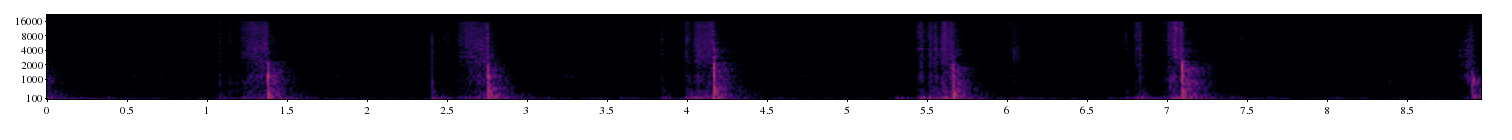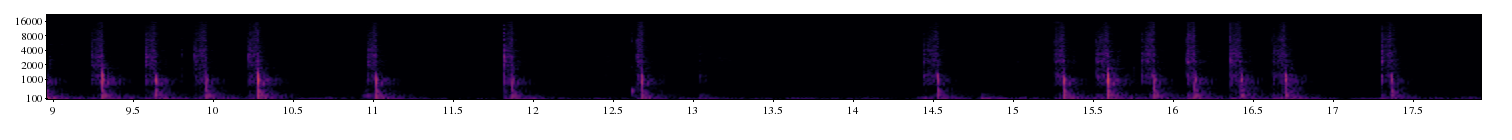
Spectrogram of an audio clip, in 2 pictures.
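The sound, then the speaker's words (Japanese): A kitchen knife chops crisply on a cutting board: a few slow, heavier strikes first, then quick, steady runs of rhythmic tapping. No voices. “確かに包丁の音って聞いとって気持ちよかね。包丁とまな板が当たってトントントンって、いつかこの音とお味噌汁の匂いでお兄ちゃんば起こせたらよっかなんて”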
